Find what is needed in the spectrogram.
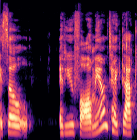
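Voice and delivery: normal talking voice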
